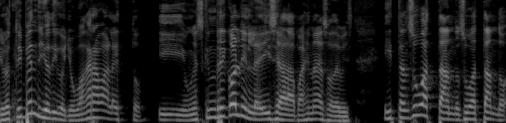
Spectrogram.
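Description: This man has a fairly high pitch, an animated tone and lively intonation. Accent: Puerto Rican. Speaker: podcast co-host, artist. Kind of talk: casual chat.

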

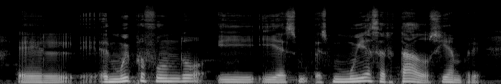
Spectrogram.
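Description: A man talks at medium pitch with ordinary pitch variation and a dark, mellow tone. The recording is very clean, with a silent background. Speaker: jazz flutist and professor. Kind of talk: casual chat. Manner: halting.

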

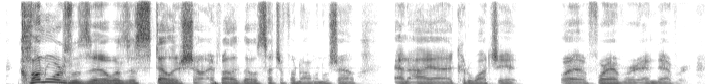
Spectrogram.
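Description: A man with an American accent talks at a fairly quick pace in a monotone, flat intonation. His tone is bright and sharp. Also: medium pitch for a man. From Southern California. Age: 20s. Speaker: podcast host. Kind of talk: casual chat.

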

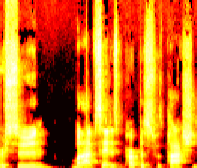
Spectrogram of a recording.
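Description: With a Northern Irish accent, a man talks at a fairly quick pace in a bright, sharp tone on a very clean recording with a silent background. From Northern Ireland (County Down). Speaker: facilities management project lead. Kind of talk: interview.

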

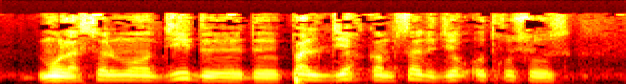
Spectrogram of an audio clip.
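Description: Talking at a very fast pace, a man holds a medium pitch. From Paris. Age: 30s. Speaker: inmate debate participant. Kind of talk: debate questions. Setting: prison hall with audience.

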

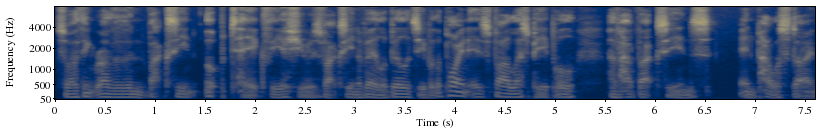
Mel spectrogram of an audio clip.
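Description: At a fairly quick pace, a man with a British accent speaks in a fairly low pitch with ordinary pitch variation. His loudness stays very even. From Britain. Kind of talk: solo commentary podcast. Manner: casual, rambling with fillers.

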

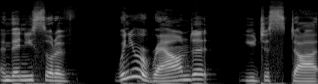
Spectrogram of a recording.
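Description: In a very clean recording with a silent background, a woman talks with ordinary pitch variation. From country New South Wales, Australia. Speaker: comedian and journalist. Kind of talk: casual chat.

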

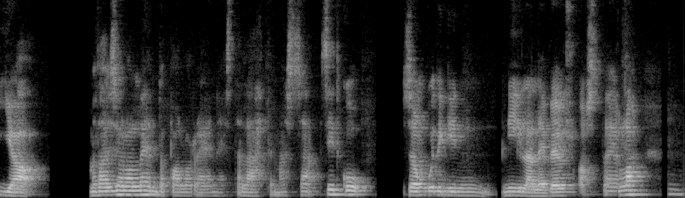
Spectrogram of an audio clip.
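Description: The woman's pitch is very deep and low, and her pace fairly slow. Her intonation stays fairly even while her loudness swings widely. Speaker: podcast host, former exchange student. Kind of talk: casual chat. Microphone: poor sound quality.

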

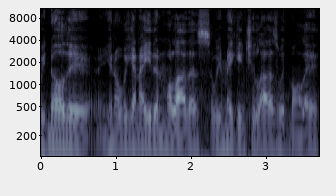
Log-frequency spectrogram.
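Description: A man speaks in a fairly low pitch with a Mexican accent. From Mexico. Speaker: chef. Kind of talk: casual chat.

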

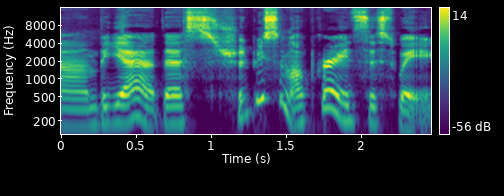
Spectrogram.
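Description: This is an ordinary speaking voice moving at a fairly quick pace. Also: woman. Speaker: podcast host. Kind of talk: casual chat.

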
